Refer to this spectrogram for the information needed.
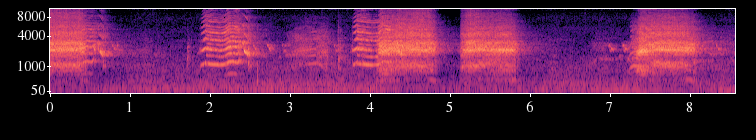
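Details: Sulphur-crested cockatoo in Carisbrooke Park, a suburban park in South Australia with river red gums: five harsh, raucous screeches, each under a second, with shorter wavering squawks between them.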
